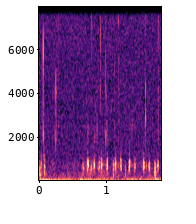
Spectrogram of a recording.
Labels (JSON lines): {"label": "biophony, knock croak", "recorder": "SoundTrap 300"}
